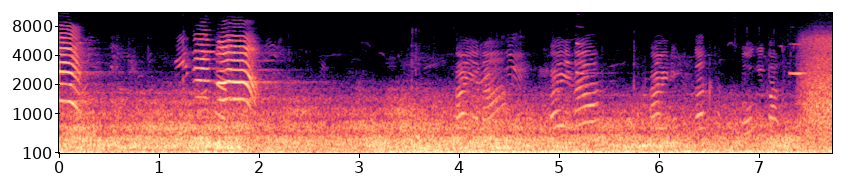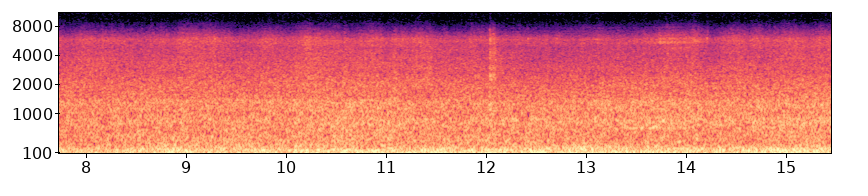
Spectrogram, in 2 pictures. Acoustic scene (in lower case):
residential area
